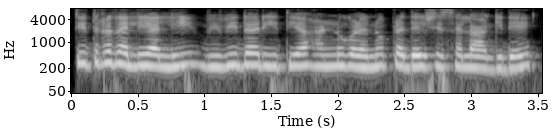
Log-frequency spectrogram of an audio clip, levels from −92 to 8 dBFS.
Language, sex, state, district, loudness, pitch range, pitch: Kannada, female, Karnataka, Bidar, -15 LUFS, 225-245 Hz, 235 Hz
